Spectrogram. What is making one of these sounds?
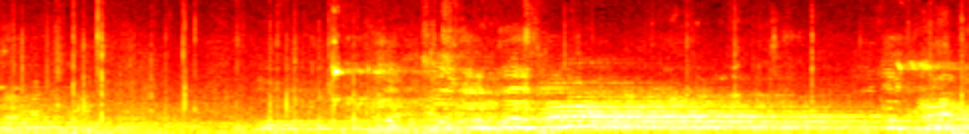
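Players' shoes squeak and thud on an indoor court in an echoing hall.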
